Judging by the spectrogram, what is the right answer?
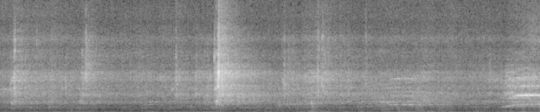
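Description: Ice hockey play in an indoor rink: a few sharp knocks of sticks and puck, the loudest a little before the middle, over a low steady arena rumble. A short shout from a player or the stands near the end.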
